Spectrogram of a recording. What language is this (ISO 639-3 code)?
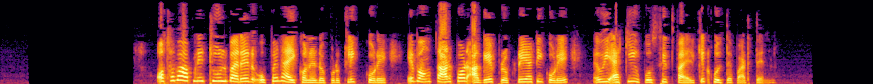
ben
